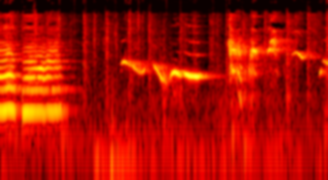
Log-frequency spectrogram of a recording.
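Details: Pet cockatoo at home around sunset: a hooting harmonic note opens, then a clear whistle glides downward, followed by harsher squawky chirps and a short rising whistle.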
